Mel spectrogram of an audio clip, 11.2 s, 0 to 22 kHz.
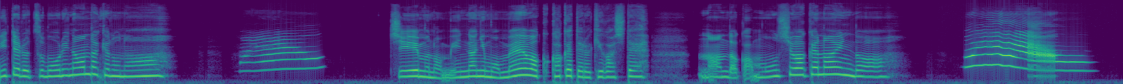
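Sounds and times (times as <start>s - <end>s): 
speech: 0.0s - 1.8s, 3.9s - 9.0s
cat meowing: 2.4s - 3.3s, 9.6s - 11.0s.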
